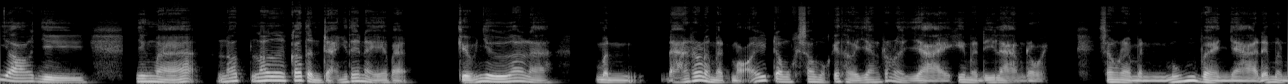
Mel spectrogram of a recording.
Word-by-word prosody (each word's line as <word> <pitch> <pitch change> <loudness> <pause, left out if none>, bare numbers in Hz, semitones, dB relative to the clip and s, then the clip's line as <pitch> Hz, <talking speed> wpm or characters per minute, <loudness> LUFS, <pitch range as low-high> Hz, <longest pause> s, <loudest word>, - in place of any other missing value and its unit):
do 155 -9 +2
gì, 100 -4 +1 0.5
nhưng 135 0 +3
mà 125 - +2 0.2
á 135 +4 0 0.2
nó 150 +6 0
nó 170 +2 +3 0.2
có 185 - +5
tình 115 - +2
trạng 95 +1 -3
như 115 - -2
thế 155 - +2
này 110 -11 0
à 100 - -2
bạn, 90 -2 -4 0.5
kiểu 100 +1 +4
như 130 -1 +5
á 150 +1 +1
là 100 -6 -4 0.4
mình 100 -3 -1 0.3
đã 125 - -3
rất 185 +6 +4
là - - +3
mệt 100 -5 -1
mỏi 160 - -1
trong 115 -2 +1
sau 120 -2 -2
một 110 -3 -3
cái 130 +6 -2
thời 95 -4 -1
gian 110 +1 -2
rất 170 - -5
là 125 - -2
dài 85 -3 -2
khi 110 +5 -3
mà 100 -3 -2
đi 100 +3 -1
làm 85 -4 -3
rồi, 80 -1 -5 0.5
xong 110 0 0
rồi 100 -3 +1
mình 175 - 0
muốn 160 +9 +4
về 95 -6 +3
nhà 85 -1 -1
để 100 - +1
mình 105 -6 -2
110 Hz, 220 wpm, -22 LUFS, 95-135 Hz, 0.5 s, có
